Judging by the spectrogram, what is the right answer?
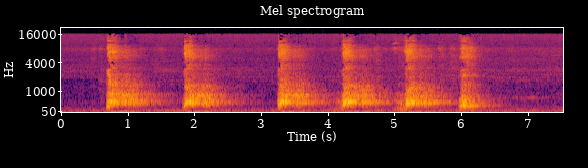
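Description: Rottweiler barking six times, about one bark a second, each bark trailing off in the room.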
